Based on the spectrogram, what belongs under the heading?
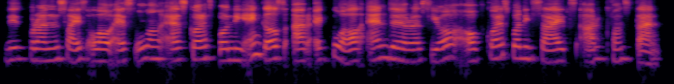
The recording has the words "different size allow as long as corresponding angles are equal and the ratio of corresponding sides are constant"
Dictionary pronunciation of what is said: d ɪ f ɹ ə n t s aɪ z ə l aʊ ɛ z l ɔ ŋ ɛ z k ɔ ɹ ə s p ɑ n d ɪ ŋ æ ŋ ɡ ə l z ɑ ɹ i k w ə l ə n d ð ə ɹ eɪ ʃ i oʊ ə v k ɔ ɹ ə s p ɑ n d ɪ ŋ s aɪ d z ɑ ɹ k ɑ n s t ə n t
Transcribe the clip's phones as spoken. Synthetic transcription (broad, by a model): d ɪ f ɹ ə n s aɪ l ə w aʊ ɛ s l ɔ ŋ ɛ s k ɔ ɹ ə s p ɑ n d ɪ ŋ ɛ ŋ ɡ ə l s ɑ ɹ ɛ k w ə l ə n d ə ɹ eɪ s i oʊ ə f k ɔ ɹ ə s p ɑ n d ɪ ŋ s aɪ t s ɑ ɹ k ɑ n s t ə n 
